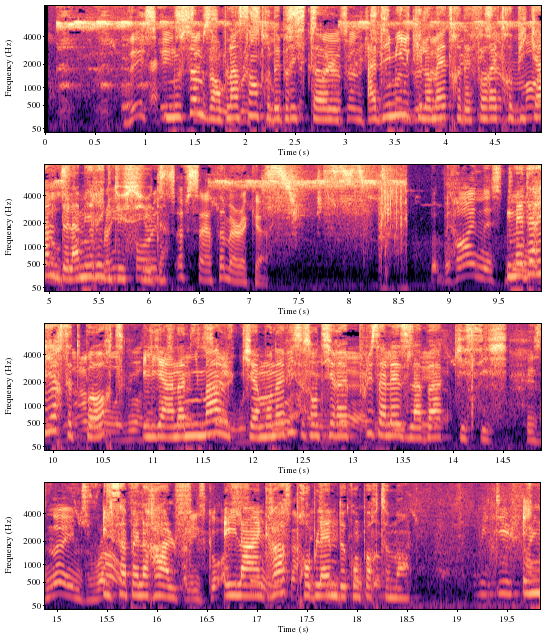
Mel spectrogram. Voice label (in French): Voice over Iguane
